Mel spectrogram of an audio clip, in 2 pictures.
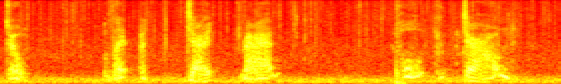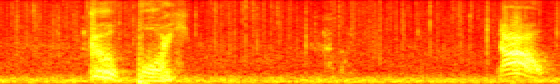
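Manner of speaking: high, strained whisper rising to a cry; dying mentor's plea. Acted. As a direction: gasp out a dying man's last order. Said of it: "he looks up and he goes".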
